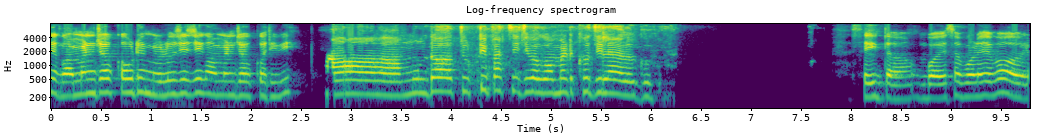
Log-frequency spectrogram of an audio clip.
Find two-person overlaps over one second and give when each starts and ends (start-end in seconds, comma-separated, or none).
none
